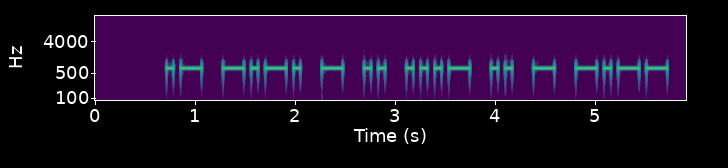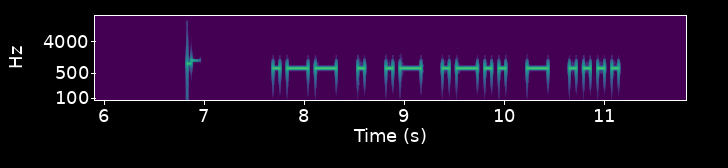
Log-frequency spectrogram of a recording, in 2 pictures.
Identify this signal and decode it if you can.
Morse code, heard as a keyed tone, about 17 wpm, 700 Hz. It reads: ACTIVITY WEALTH
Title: Sentences from Top 1000 Words - Review Part 4 - New Word Drill - 17wpm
